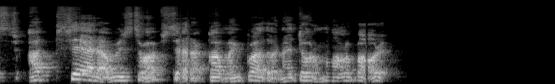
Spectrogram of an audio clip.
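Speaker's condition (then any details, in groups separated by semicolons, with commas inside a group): Cerebral palsy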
